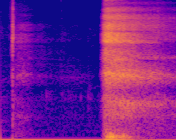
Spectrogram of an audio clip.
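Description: A man's short sigh, a breath pushed out into a close-up microphone a little over a second in, with a low rumble from the breath hitting the mic. A faint click comes shortly before it.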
